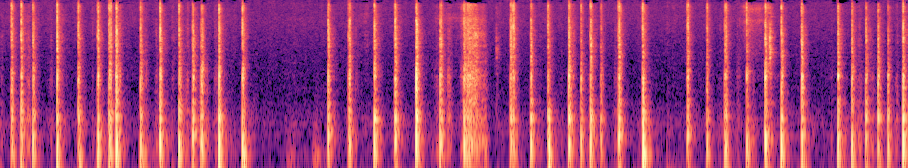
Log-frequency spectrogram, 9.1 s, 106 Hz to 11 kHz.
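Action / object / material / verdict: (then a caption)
knock / varnished wooden tabletop / wood / none. Curled fingernails and knuckles rapidly tap and knock on a solid varnished wooden tabletop, about 43 short, dry hits with a dull, low-heavy thud and almost no ring. The taps come in quick, uneven bursts with a short pause near the 3-second mark and a brief rougher, noisier sound just before the 5-second mark.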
